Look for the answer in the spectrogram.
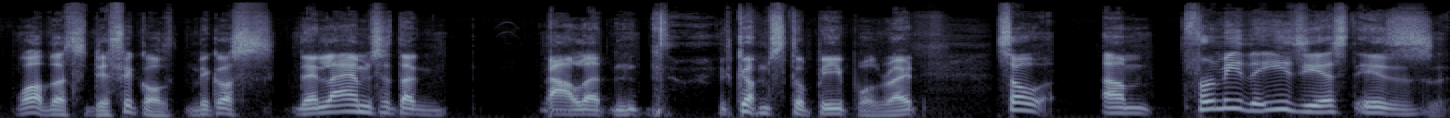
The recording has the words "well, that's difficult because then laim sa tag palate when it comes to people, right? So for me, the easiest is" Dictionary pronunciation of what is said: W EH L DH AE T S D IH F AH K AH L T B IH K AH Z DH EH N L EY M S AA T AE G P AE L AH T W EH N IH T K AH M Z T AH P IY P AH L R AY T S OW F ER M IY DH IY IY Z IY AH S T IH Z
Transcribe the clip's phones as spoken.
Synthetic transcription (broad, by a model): W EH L DH AE T S D IH F AH K AH L T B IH K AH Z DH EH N L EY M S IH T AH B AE L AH T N IH T K AH M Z T AH P IY P AH L R AY T S OW F ER M IY DH IY IY Z IY AH S T IH Z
